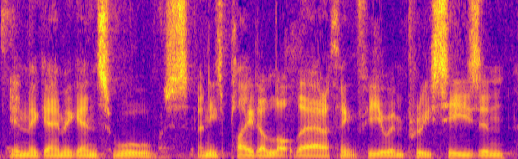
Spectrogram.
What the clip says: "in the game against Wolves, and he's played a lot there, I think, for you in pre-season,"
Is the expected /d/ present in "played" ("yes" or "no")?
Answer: yes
